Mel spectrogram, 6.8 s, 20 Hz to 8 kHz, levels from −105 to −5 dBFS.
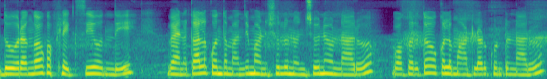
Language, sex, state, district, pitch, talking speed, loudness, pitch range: Telugu, female, Telangana, Hyderabad, 225 Hz, 105 wpm, -16 LUFS, 210-240 Hz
